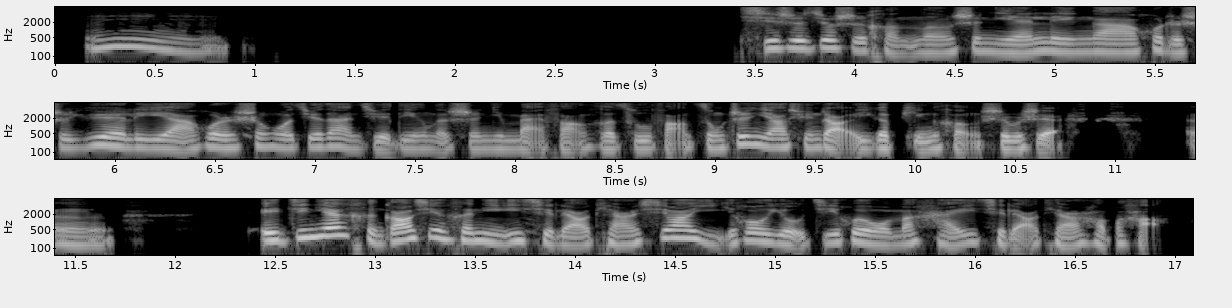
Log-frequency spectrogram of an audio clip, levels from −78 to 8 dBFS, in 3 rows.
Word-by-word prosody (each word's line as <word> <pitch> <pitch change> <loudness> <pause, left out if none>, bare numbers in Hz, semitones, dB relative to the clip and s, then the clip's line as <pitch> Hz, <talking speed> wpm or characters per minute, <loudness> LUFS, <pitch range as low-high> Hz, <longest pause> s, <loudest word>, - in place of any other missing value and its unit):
嗯。 210 -8 -5 2.6
其 195 - -1
实 200 0 +2
就 205 +1 +1
是 170 -5 0
可 140 -4 -6
能 140 +3 -6
是 165 - 0
年 145 0 -2
龄 155 -1 -2
啊， 150 -1 +2
或 180 - -3
者 145 - -4
是 155 +1 -2
阅 180 +1 +3
历 155 -1 -2
啊， 140 -1 +2
或 165 0 +1
者 150 - +1
是 150 - -3
生 170 -1 -3
活 155 - -1
阶 165 +2 -3
段 170 -4 -1
决 125 -2 -3
定 140 0 -7
的， - - -5
使 135 - -2
你 140 0 -7
买 135 -2 -3
房 - - -4
和 135 -4 -1
租 135 +1 -5
房， - - -2
总 145 -1 -4
之 205 +6 +3
你 195 - 0
要 160 - +4
寻 160 -1 -4
找 160 - +5
一 - - -2
个 150 - +2
平 125 +2 -4
衡， - - -4
是 135 - 0
不 135 - 0
是？ - - +2 0.6
嗯， - - -4 0.7
诶， 195 - +7
今 250 +7 +2
天 305 +2 +8
很 190 - -2
高 200 +7 +8
兴 245 -2 +2
和 200 -2 +1
你 180 -5 0
一 185 - 0
起 195 - -2
聊 135 -2 +2
天 145 - -2
儿， 150 - 0
希 250 +6 -1
望 245 -1 +6
以 160 -5 -5
后 190 +1 +2
有 155 -3 +1
机 170 +1 -4
会 180 -2 +2
我 145 -3 +3
们 155 +3 -1
还 195 - -4
一 165 - -2
起 175 - -3
聊 - - 0
天 - - -2
儿， - - -1
好 - - -3
不 - - -7
好？ - - -3
160 Hz, 275 characters per minute, -23 LUFS, 145-195 Hz, 2.6 s, 天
